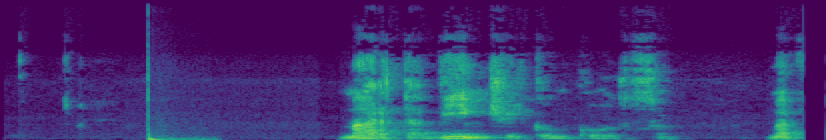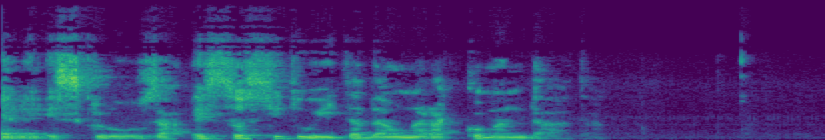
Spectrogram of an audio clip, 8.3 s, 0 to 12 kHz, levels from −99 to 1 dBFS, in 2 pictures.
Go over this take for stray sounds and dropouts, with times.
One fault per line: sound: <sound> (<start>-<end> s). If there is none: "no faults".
sound: thud (0.7-1.1 s)
sound: dropout (4.0-4.1 s)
